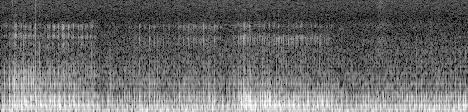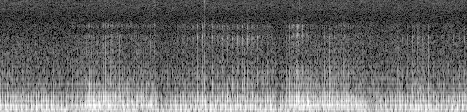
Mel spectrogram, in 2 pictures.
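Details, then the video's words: Relaxing cat purr, low and buzzy, with louder pulses every one to one and a half seconds as each breath cycles through the steady rumbling. "Purring cat | Calming Relaxing Nature Sound"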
